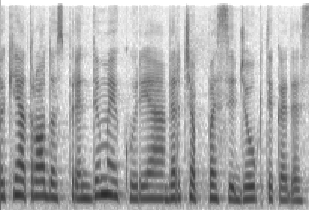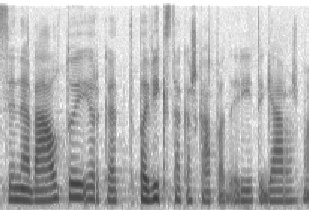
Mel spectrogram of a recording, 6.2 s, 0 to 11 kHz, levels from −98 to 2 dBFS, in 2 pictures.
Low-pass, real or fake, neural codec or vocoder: 9.9 kHz; real; none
